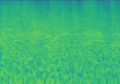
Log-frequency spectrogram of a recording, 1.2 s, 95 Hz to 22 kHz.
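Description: Panther tank gun and battle fire in Company of Heroes 2, a dense loud wash of rumbling blasts and crackling gunfire filling the whole moment.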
